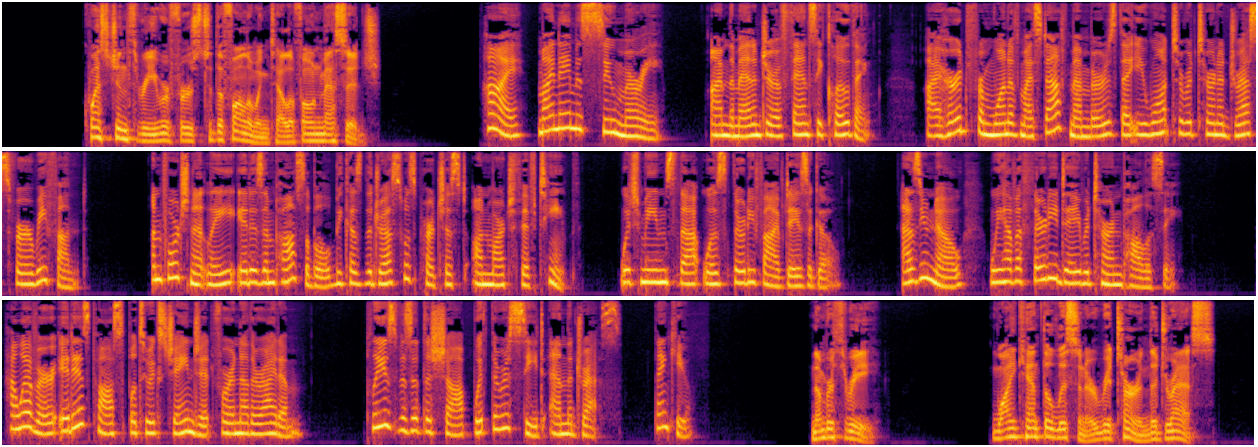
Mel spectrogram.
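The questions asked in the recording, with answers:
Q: Why can't the listener return the dress?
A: It was bought 35 days ago, past the 30-day return policy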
